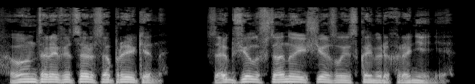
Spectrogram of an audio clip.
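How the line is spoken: Sighing. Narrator (Russian): вздохнул судья

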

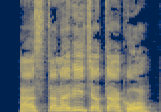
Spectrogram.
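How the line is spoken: Shout. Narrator (Russian): крикнула Биват

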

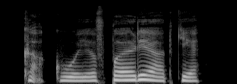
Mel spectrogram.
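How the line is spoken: Growling woman. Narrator (Russian): прорычала полная высокая докторша с круглыми очками на мясистом носу

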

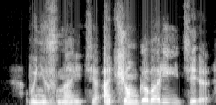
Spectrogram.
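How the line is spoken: Trembling voice. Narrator (Russian): сказала она дрожащим голосом

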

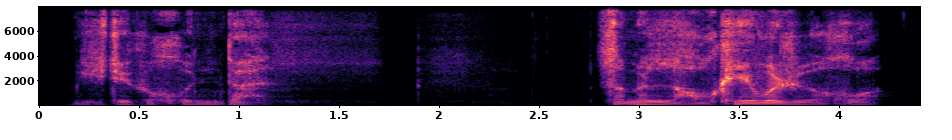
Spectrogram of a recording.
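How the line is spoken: Low growl. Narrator (Chinese): 红鱼低声的吼

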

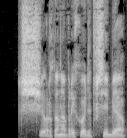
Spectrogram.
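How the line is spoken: Man grumbling. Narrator (Russian): проворчал этот мужчина

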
